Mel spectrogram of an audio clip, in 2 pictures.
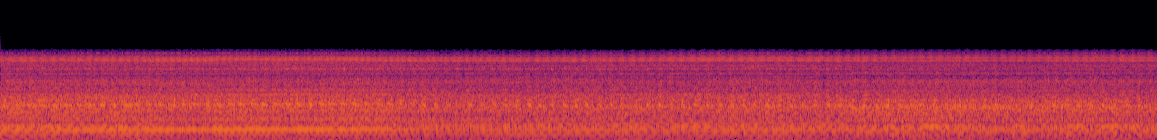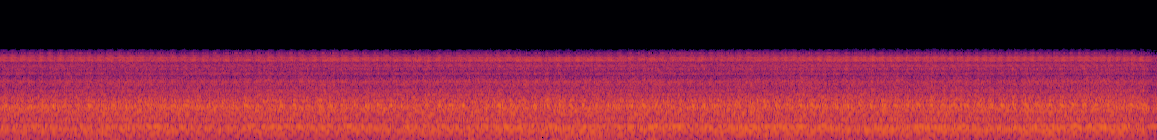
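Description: Small motorcycle engine running steadily under way as the bike is ridden along a road, slightly louder for the first five seconds and then easing a little.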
